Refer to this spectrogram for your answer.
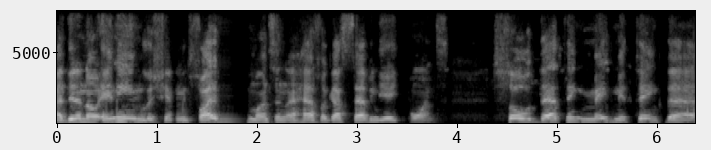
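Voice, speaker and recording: On a dry, close recording with no echo, a man with a Portuguese accent speaks at a moderate pace and a fairly high pitch with ordinary pitch variation. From Brazil, Minas Gerais. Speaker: soccer exchange program founder. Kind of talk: interview.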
